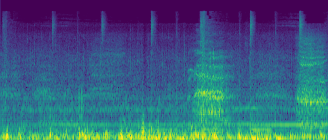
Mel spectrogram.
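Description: Wind buffeting the microphone of a camera on a moving road bicycle, an uneven low rumble, with background music holding a steady note over it and a couple of brief higher rasps.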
